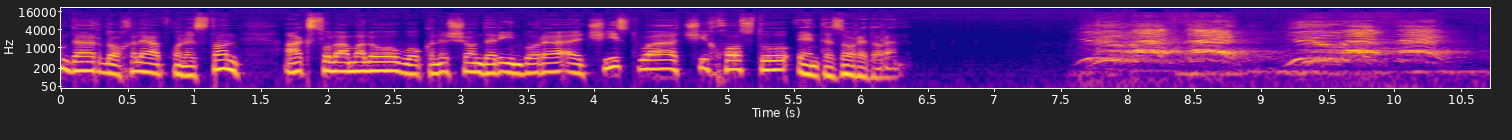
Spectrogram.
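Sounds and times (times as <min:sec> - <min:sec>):
speech: 0:00.0 - 0:06.4
crowd of supporters cheering in celebration: 0:07.6 - 0:10.7.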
